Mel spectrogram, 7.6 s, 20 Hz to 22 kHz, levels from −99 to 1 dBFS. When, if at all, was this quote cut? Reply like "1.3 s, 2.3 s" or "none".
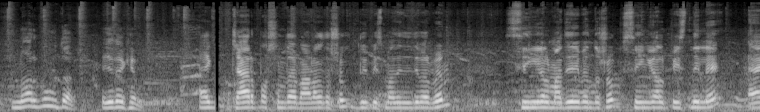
2.1 s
